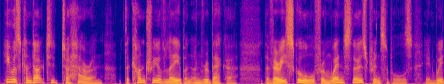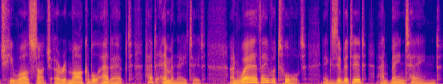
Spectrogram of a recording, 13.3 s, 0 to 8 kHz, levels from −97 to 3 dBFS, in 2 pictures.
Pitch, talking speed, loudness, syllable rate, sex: 130 Hz, 160 wpm, -20 LUFS, 5.5 syllables/s, male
